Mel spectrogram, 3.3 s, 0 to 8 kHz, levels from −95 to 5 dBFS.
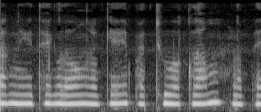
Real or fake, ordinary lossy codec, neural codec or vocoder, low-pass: real; MP3, 48 kbps; none; 7.2 kHz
